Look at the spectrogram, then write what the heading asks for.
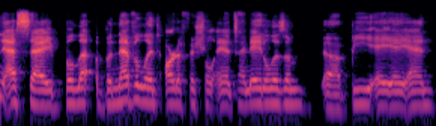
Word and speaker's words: BAN: benevolent artificial anti-natalism uh b-a-n ban I think is how you pronounce the acronym uh which I have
